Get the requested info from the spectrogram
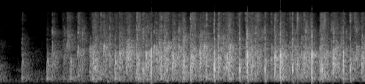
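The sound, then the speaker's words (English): A crowd gathered in Glenwood Springs, Garfield County, applauds the county commissioners steadily, dense overlapping claps starting after a brief quiet moment and holding at a strong, even level with sharp individual claps popping out throughout. “The crowd gathered in Glenwood Springs applauded the commissioners not once, not twice, but three times in a matter of minutes.”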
